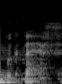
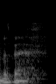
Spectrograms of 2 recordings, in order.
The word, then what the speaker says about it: Macbeth: So of course we have our protagonist, Macbeth, sometimes Macbeth, also valid.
